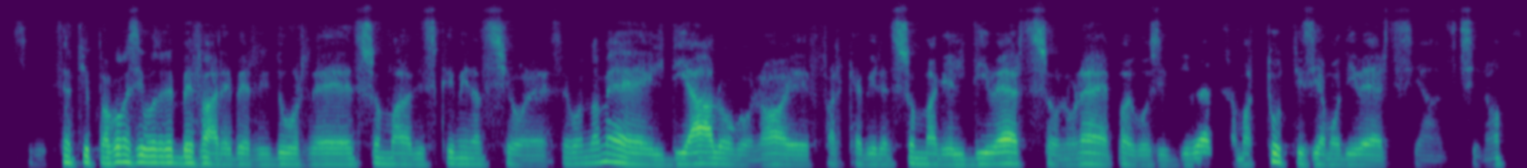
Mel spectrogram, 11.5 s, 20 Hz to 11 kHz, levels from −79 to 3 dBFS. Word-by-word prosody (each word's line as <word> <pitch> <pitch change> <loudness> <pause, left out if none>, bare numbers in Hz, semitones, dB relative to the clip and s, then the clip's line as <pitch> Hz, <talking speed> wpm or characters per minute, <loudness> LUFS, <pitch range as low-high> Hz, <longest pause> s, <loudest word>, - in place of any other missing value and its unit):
Sì, - - -24
senti - - -1
un - - +3
po' 115 - +2
come 145 0 +6
si 140 +1 +3
potrebbe 130 -2 +5
fare 105 -4 +2
per 105 -1 -3
ridurre, 105 +1 -2
insomma, 110 0 -3
la 105 - 0
discriminazione? 105 -3 -5
Secondo 115 - -5
me 125 -9 +4
il 100 -1 -3
dialogo, 110 -2 +3
no, 100 +2 -1
e 95 -1 -2
far - - -12
capire, 105 0 -6
insomma, 110 +1 -1
che 100 - -4
il 100 0 -2
diverso 110 -1 +3
non 100 +2 -8
è 105 -4 +2
poi 105 -3 -3
così 95 0 -8
diverso, 110 +1 -2
ma 105 0 -5
tutti 140 -9 +1
siamo 100 0 -3
diversi 100 -1 -3
anzi, 90 -2 -12
no 110 +3 -12
105 Hz, 190 wpm, -25 LUFS, 100-115 Hz, -, come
